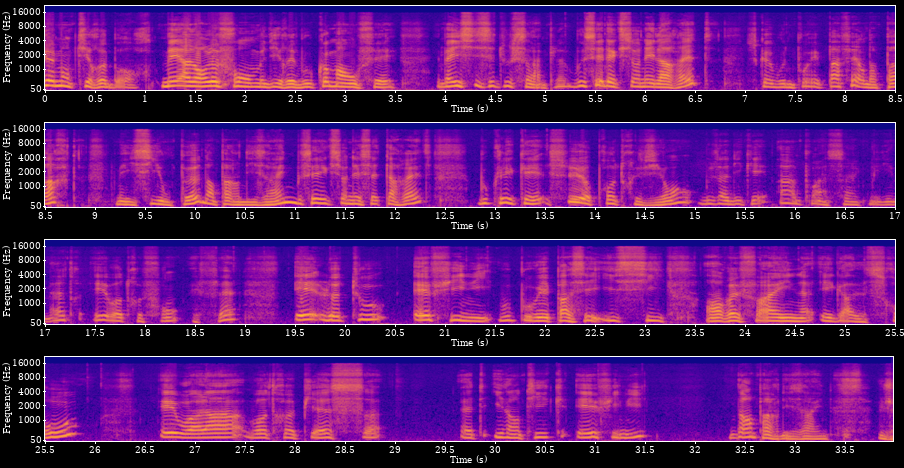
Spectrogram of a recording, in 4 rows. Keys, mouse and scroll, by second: 0.0 click, 5.1 middle click, 5.4 click, 13.3 middle click, 13.5 click, 15.7-16.3 typing, 16.7 Return, 18.7 middle click, 18.7-19.8 typing, 18.9 click, 19.1 middle click, 19.1 right click, 19.8 right click, 21.2 click, 22.3-24.1 scroll down 1, 24.1 middle click, 24.3 click, 24.5 typing, 24.7 click, 25.3 click, 25.7-26.4 typing, 25.9 click, 27.1-29.6 drag, 29.6-31.0 middle drag, 31.0 click, 31.4 typing.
